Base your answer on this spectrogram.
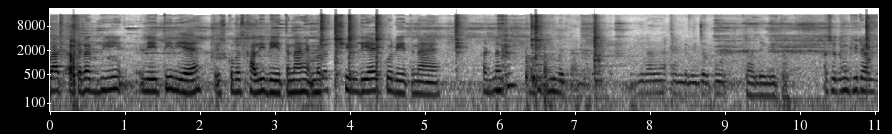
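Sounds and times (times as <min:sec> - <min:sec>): metal utensils clinking on pan: 0:00.0 - 0:11.0.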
